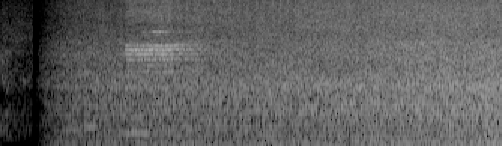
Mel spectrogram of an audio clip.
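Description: Steady city street traffic noise, a low rumble of vehicles that comes in suddenly just after the start, with a brief faint high tone about a second in.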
